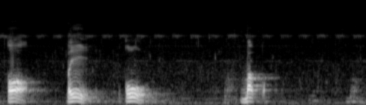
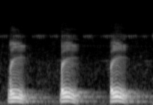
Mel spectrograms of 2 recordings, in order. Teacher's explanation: Mau fathah ataupun mau kasrah tetap pangkal lidahnya harus dinaikkan karena memang makhrajnya di situ. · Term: huruf qof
